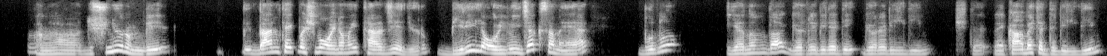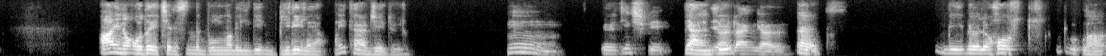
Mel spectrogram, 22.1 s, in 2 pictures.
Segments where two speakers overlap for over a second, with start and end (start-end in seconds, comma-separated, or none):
none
